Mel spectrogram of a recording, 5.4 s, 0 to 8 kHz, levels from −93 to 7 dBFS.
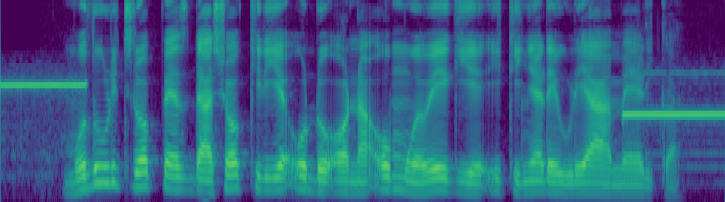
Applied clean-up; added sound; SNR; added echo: none; Telephone; 5 dB; none.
